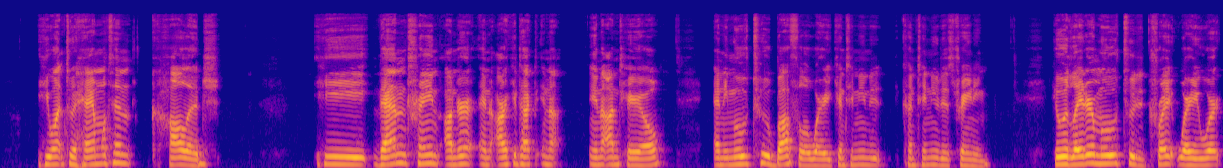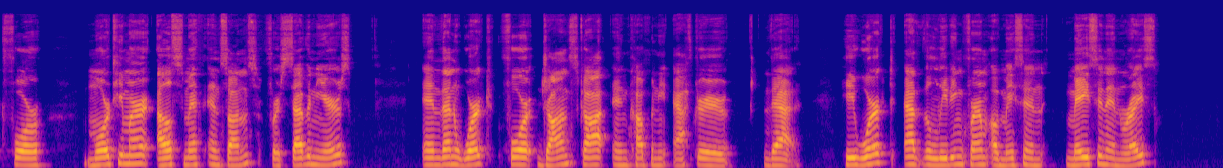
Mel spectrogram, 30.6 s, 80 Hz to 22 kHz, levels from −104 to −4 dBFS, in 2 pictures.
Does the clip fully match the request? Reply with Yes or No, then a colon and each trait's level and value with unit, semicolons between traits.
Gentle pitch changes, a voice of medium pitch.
Yes: narrow, 2.2 semitones; medium, 170 Hz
